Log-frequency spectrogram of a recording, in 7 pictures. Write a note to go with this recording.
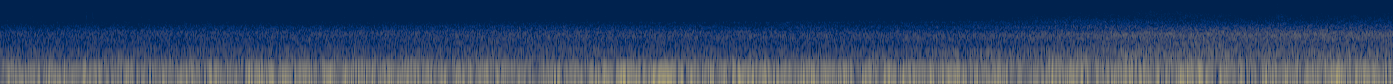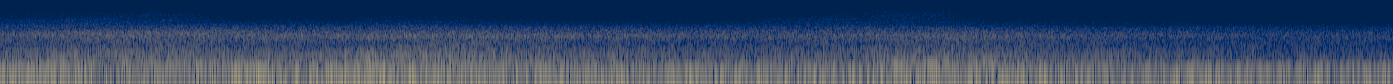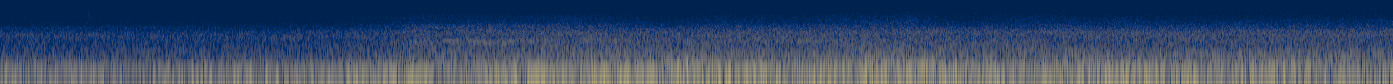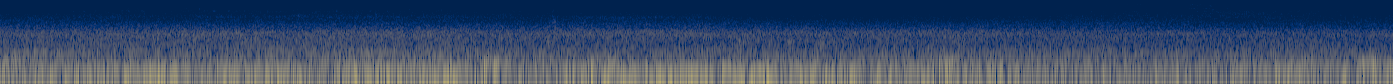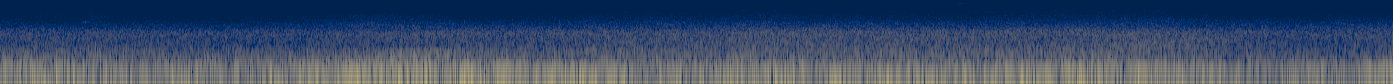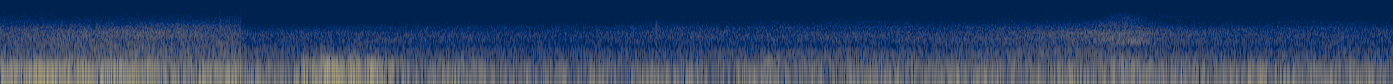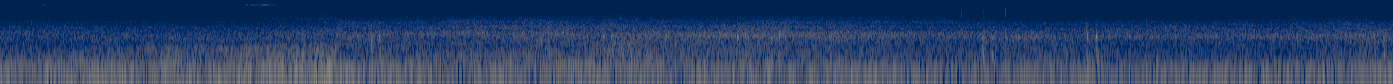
recording on a parking lot under the traffic road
